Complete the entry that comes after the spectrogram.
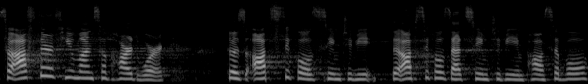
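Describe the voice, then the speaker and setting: A woman with an Iranian accent speaks at a moderate pace and a high pitch, with ordinary pitch variation. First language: Farsi. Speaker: conference speaker. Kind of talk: motivational speech.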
